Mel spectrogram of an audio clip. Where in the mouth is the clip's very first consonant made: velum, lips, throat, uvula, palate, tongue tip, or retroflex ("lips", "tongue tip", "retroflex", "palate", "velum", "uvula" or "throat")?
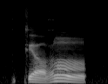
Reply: velum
